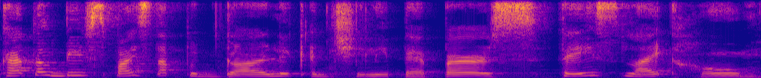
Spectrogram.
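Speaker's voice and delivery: bad, terrible put-on Filipino accent. Reading a corned beef label aloud in a terrible Filipino accent. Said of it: "That was some terrible Filipino accent".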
